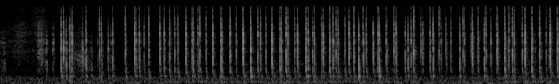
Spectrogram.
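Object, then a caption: Plastic laundry sanitizer jug. Long nails tap rapidly on the label of a large white plastic Lysol laundry sanitizer jug, then on its bare white plastic body. After a brief soft rustle, about thirty quick, dry, bright clicks follow with no ring between them, sounding much like fast typing.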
